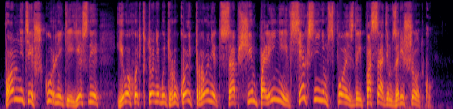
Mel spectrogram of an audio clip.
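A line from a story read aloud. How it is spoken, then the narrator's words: Shouting, several voices. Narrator (Russian): Чекисты кричали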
